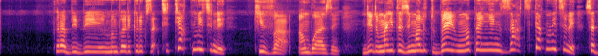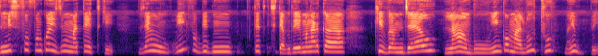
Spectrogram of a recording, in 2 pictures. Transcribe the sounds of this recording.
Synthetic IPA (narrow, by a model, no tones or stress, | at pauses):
kiɾabibimampaɾikʲiɾikʲuzat͡sit̪iakumit͡sine | kʰivaambuazaɲ | ɳɖ͡ʐiɳɖ͡ʐəmaɦit̪aziɲmalut̪ubemapaɲeɲizat͡si̥t̪iakumit͡sinesad̪imisi̥fofunikoiziɲimat̪et̪i̥kʲi | zeɲiiɲifabibi | t̪et̪i̥ki̥t͡sid̪akud̪emaŋaɾakə | kivamid͡ʒaawlambuiɲikomalut̪umaimbub̥e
